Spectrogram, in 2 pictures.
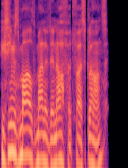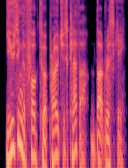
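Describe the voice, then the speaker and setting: A man playing a cerebral, earnest young soldier and strategist in a video game, speaking in precise, formal, analytical language and quick to exasperation. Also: mid-range voice, slightly rough, no room sound, studio quality. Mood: measured, analytical. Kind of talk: video game cutscene voice acting.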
